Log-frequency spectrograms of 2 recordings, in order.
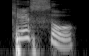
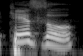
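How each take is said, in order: First: Queso said with a sharp S, ke-so, never a Z; correct Spanish queso. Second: Queso said with a buzzing Z, ke-zo; wrong queso with Z. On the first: Teacher modelling for students, Queso with a clean S. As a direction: say Queso with a crisp S sound. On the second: Teacher showing students the mistake, queso with a Z sound. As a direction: pronounce queso the wrong way, voicing the S. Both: Shown as a demonstration. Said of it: "We never say queso".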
